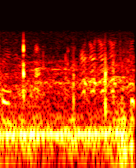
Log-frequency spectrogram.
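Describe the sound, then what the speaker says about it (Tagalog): A goat bleats a couple of times at a farm, short wavering cries mid-distance, with faint voices and background chatter around it. "May kambing!"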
